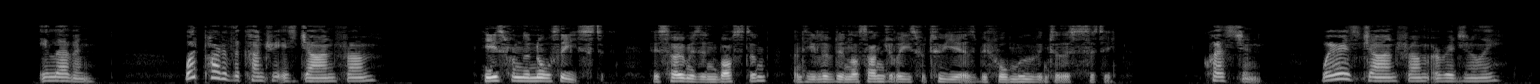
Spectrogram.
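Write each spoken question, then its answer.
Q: Where is John from originally?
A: Boston, in the Northeast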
